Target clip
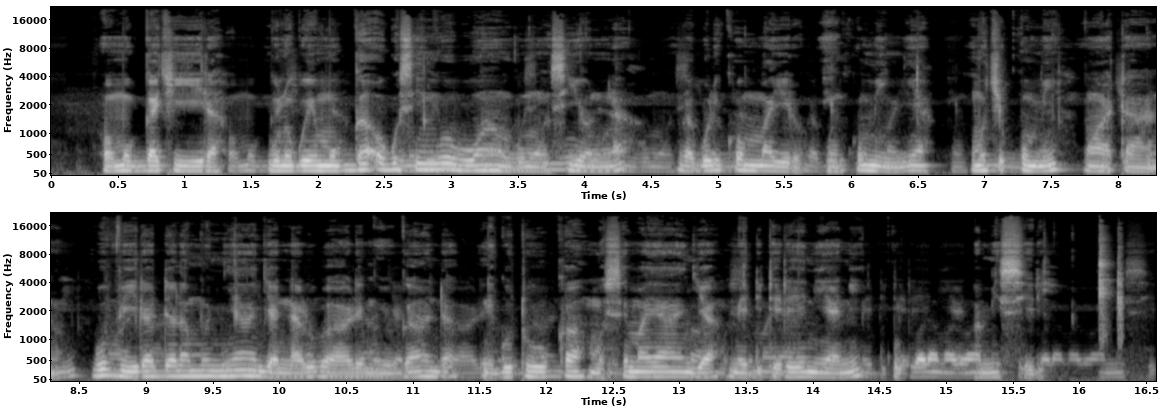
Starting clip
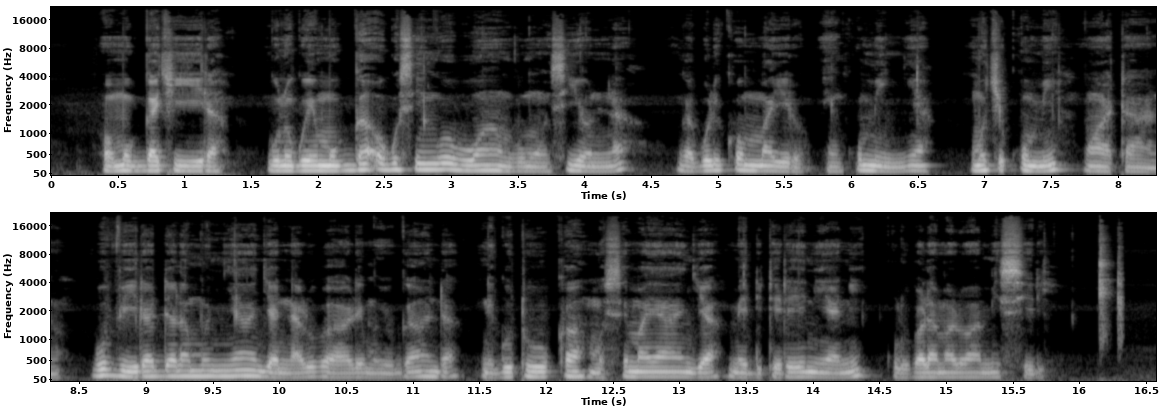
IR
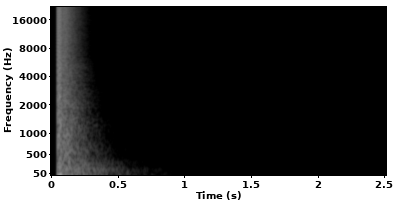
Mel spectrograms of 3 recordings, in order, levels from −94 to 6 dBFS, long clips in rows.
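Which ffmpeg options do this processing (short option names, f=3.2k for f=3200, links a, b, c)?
-filter_complex "[0:a]asplit=2[a][b];[b]acompressor=threshold=-29dB:ratio=6,volume=2dB[c];[a][c]amix=inputs=2:normalize=0,asplit=3[d][e][f];[d]afade=t=out:st=14.65:d=0.02[g];[e]asuperpass=centerf=530:order=4:qfactor=2.7,afade=t=in:st=14.65:d=0.02,afade=t=out:st=15.21:d=0.02[h];[f]afade=t=in:st=15.21:d=0.02[i];[g][h][i]amix=inputs=3:normalize=0,asplit=2[j][k];[k]adelay=932.9,volume=-13dB,highshelf=f=4k:g=-21[l];[j][l]amix=inputs=2:normalize=0"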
